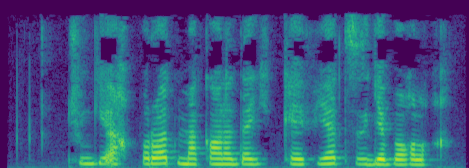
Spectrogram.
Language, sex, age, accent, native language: Uzbek, female, 18-24, Samarqand, Uzbek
